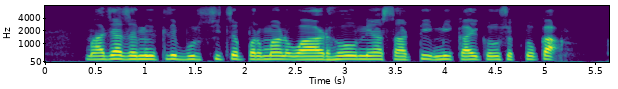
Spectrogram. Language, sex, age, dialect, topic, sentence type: Marathi, male, 36-40, Standard Marathi, agriculture, question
